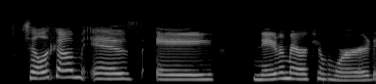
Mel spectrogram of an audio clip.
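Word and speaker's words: Tilikum: go you heard you've heard it from Claire tillicom tillicom is a Native American word it probably originated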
